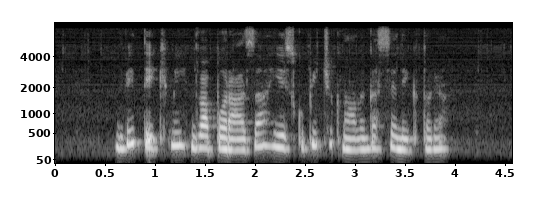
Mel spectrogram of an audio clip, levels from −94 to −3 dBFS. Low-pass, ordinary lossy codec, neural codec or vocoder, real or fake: 7.2 kHz; none; none; real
